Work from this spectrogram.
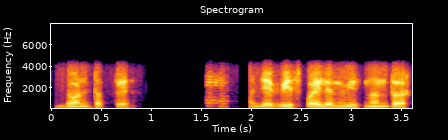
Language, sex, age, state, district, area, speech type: Marathi, male, 45-60, Maharashtra, Akola, urban, conversation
